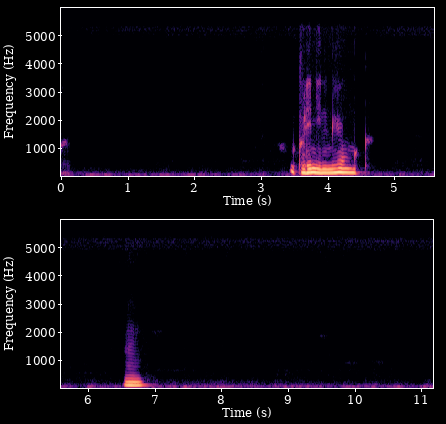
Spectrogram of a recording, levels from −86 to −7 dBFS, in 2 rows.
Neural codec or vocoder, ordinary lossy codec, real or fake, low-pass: none; none; real; 5.4 kHz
